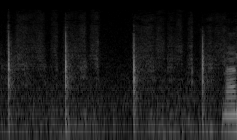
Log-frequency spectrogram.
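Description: Chalk writing on a blackboard: three short, sharp taps of the chalk against the board, with faint scratching between them.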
